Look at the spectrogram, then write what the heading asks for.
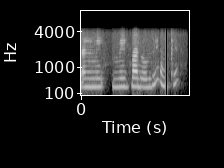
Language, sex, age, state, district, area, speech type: Kannada, female, 18-30, Karnataka, Davanagere, rural, conversation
